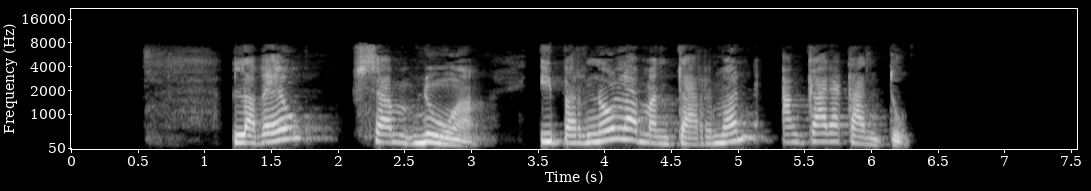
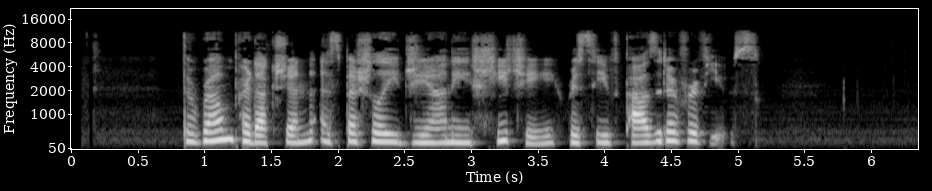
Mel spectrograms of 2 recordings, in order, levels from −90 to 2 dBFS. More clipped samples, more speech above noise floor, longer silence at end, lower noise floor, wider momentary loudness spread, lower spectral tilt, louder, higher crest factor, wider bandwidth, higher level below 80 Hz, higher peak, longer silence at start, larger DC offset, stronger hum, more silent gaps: neither; second, 29 dB vs 46 dB; about the same, 1.25 s vs 1.2 s; second, -46 dBFS vs -66 dBFS; about the same, 9 LU vs 11 LU; about the same, -5.5 dB/octave vs -4.5 dB/octave; first, -17 LUFS vs -20 LUFS; about the same, 16 dB vs 18 dB; second, 7.8 kHz vs 11.5 kHz; first, -62 dBFS vs -68 dBFS; about the same, -2 dBFS vs -2 dBFS; first, 1.2 s vs 0.85 s; neither; neither; first, 2.05-2.10 s, 3.42-3.51 s vs none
